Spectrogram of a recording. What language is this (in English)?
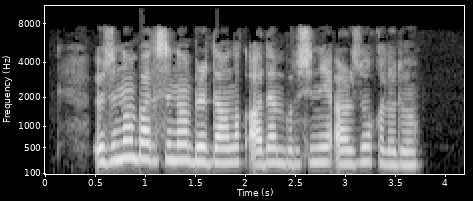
Uyghur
